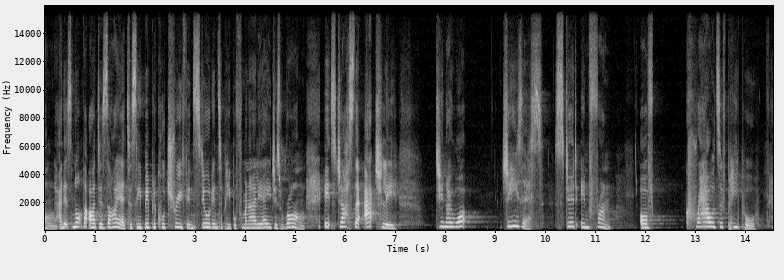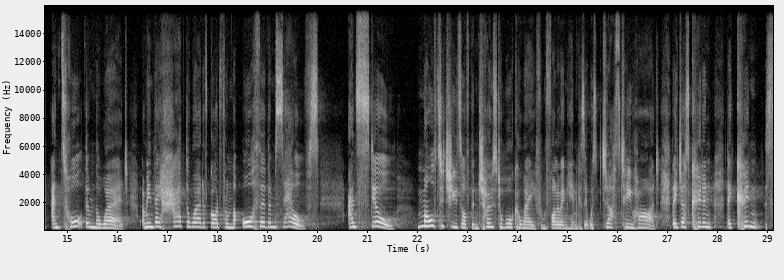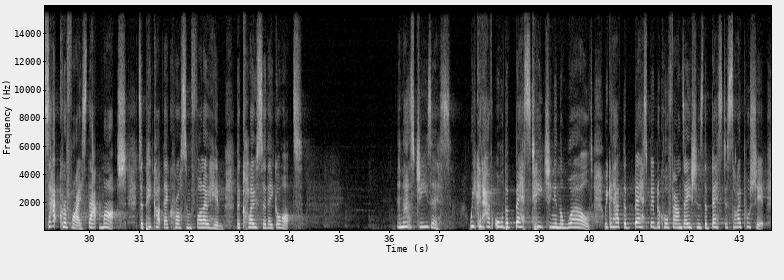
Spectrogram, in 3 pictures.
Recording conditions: large echoing room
